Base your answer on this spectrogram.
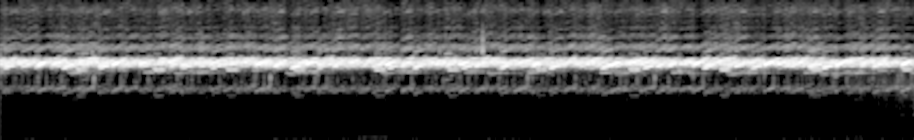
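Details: A massed chorus of spring peepers at a pond on an early spring night, with continuous shrill, ringing peeps overlapping so densely they form one steady high whine, and a faint low rumble beneath.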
